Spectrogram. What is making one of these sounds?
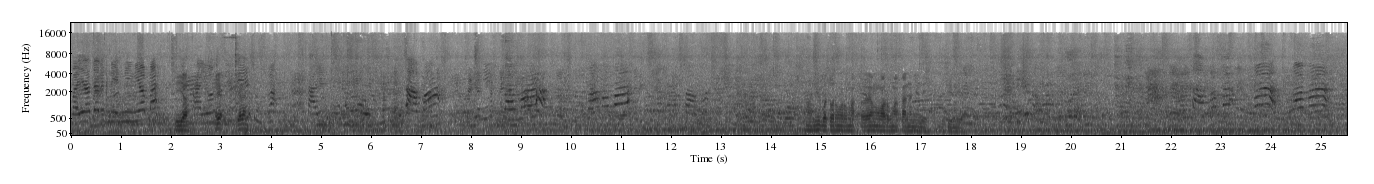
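Women chat nearby and in the distance, voices echoing in a large hall.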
